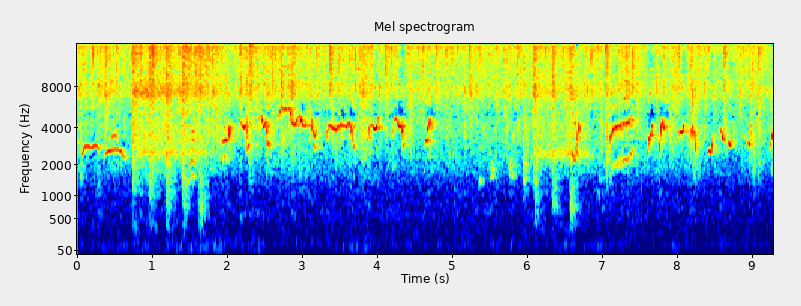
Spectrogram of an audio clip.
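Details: Kacer, an oriental magpie-robin, singing through heavy rain: bursts of varied whistled and chattering phrases, looping slurred notes, with a pause of rain noise and rustling between song bouts.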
